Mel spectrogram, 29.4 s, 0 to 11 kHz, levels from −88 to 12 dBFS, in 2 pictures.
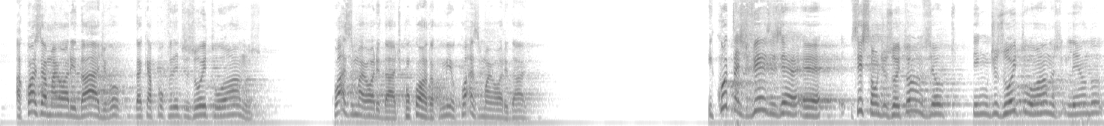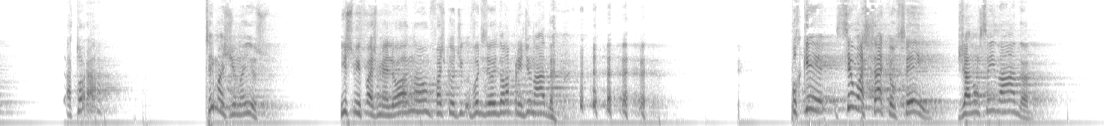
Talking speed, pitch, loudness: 130 wpm, 195 Hz, -36 LUFS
